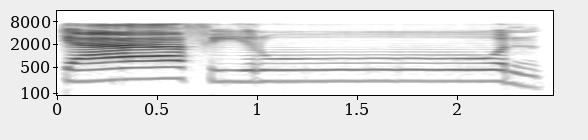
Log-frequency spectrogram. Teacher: را کو کھینچیں گے واو مدہ کی وجہ سے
